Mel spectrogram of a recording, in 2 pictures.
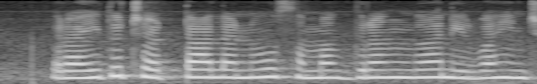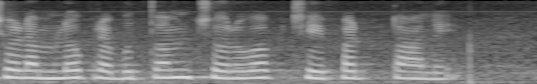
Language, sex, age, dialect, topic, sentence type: Telugu, male, 18-24, Telangana, agriculture, statement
